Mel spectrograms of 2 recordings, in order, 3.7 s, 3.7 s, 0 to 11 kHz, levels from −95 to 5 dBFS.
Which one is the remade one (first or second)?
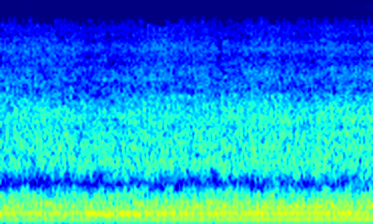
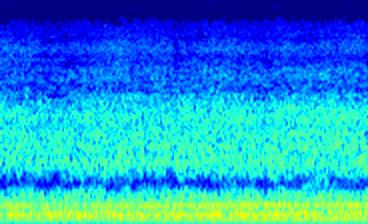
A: first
